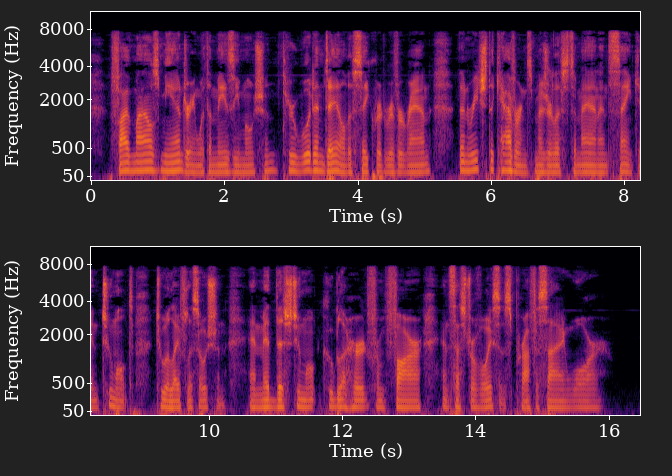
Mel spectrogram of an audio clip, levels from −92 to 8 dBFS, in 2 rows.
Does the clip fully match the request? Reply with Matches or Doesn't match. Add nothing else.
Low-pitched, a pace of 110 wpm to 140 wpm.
Doesn't match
